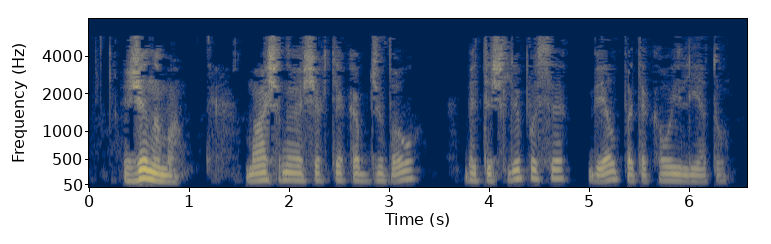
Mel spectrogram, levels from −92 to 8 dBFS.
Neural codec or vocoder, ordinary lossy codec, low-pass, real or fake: none; MP3, 24 kbps; 7.2 kHz; real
